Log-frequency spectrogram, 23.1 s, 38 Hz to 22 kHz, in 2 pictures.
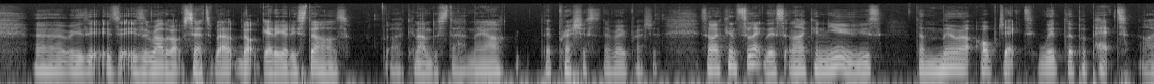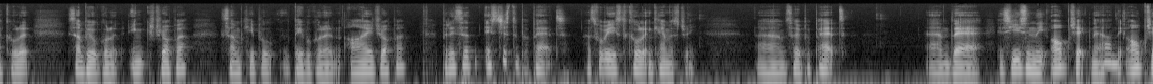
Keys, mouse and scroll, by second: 6.2-9.2 drag, 18.1-21.1 drag, 22.4 click.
